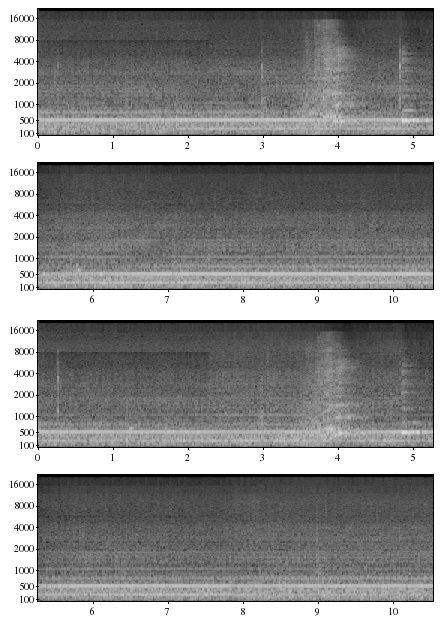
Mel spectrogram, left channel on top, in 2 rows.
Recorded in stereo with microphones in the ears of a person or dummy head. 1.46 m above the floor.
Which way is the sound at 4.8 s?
20° right (ahead or behind).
